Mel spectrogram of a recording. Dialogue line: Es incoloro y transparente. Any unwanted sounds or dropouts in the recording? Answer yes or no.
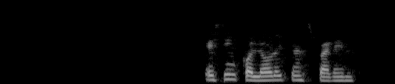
no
